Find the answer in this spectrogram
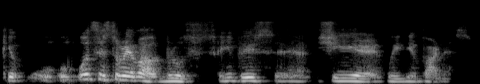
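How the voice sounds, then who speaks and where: A man's voice: fairly high pitch, expressive, moderate pace, creaky, darkish tone, slightly rough, dull audio. A man teaching an English class, encouraging students and calling on them by name.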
